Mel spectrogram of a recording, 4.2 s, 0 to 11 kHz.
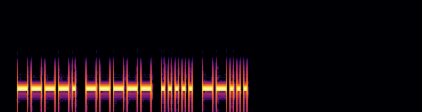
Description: Morse code, heard as a keyed tone, about 34 wpm, 700 Hz. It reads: 9057
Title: Numbers - 4-Digit 35wpm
